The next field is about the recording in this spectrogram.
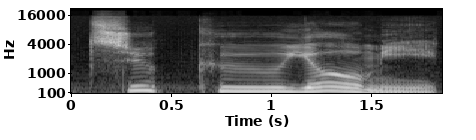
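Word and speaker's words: Tsukuyomi: sip the tea properly it's pronounced tuuku yomi correct a figure from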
